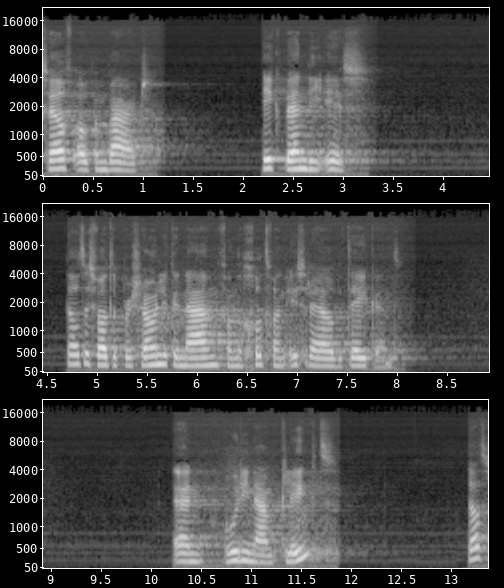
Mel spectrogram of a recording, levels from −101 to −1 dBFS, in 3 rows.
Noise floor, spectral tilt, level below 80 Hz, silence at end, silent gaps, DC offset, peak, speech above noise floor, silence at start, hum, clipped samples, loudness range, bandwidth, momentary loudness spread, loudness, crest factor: -60 dBFS; -5 dB/octave; -60 dBFS; 0 s; none; under 0.1%; -4 dBFS; 40 dB; 0 s; 50 Hz at -50 dBFS; under 0.1%; 7 LU; 18 kHz; 16 LU; -21 LUFS; 20 dB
